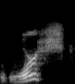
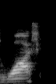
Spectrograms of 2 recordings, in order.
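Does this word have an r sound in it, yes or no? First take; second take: yes; no. First: The word is said with an added r sound. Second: The word is said without an r sound. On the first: "wash as wash" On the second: "pronounces wash"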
